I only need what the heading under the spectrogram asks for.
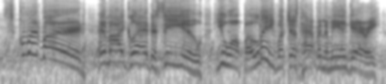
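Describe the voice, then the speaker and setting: A man voicing a childlike, eager, naive sea sponge in a cartoon video game, squeaky, nasal and excitable. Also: moderate pace, background noise. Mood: excited. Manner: excitable, exclamatory, earnest.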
